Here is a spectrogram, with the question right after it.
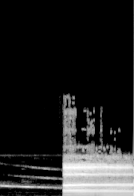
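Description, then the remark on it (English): A police siren wails on a single falling tone, then abruptly bursts into a loud, harsh, blaring blast that holds steady, with no voices. “Sirens on my end.”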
